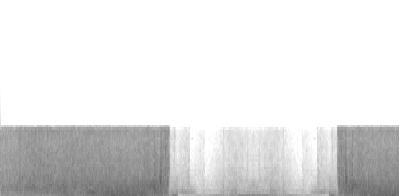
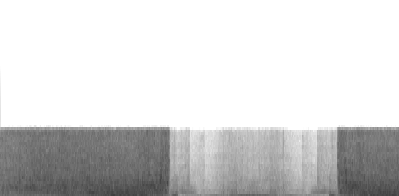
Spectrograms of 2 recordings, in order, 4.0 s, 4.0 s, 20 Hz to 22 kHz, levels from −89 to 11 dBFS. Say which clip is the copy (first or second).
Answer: second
